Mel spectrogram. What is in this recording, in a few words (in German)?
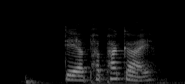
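"Papagei", German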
